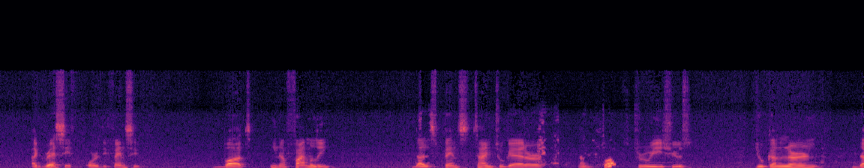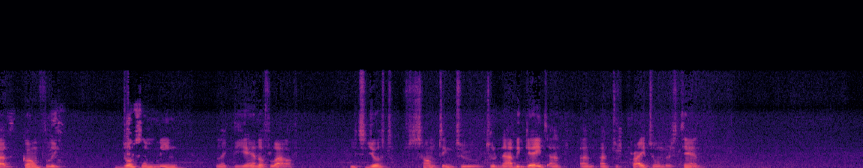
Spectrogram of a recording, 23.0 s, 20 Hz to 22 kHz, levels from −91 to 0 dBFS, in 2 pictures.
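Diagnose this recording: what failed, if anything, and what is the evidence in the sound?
Call processing likely failed here: the echo canceller left part of the far end's loudspeaker playback in the microphone signal. The other side's voice leaking through sits about 10 dB under the talker at 7.15–8.15 s, fainter at 10.94–14.66 s and 19.76–19.84 s, and barely audible from 22.81 s to the end.

In the same call processing stage, both sides talking at once likely confused the canceller, so it turned the near talker down along with the echo. This speech suppressed in double talk drops the voice by about 20 dB at 8.02–8.47 s, slightly at 13.3–13.49 s, and by about 10 dB at 19.86–19.96 s.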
